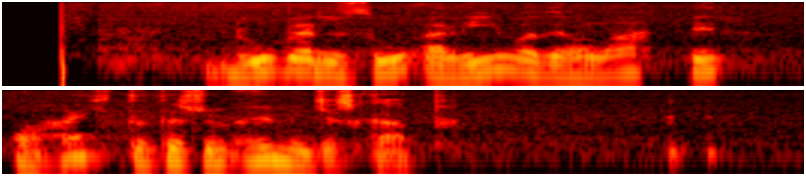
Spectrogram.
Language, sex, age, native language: Icelandic, male, 40-49, Icelandic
